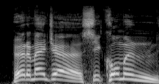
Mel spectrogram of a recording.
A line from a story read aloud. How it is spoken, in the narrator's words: shouted a sentry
